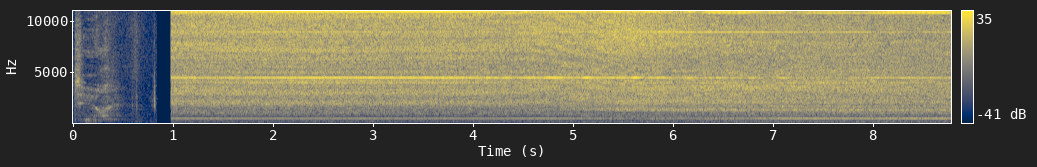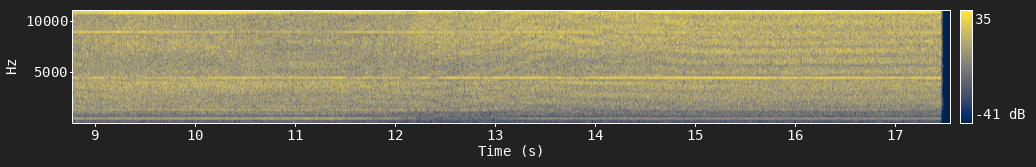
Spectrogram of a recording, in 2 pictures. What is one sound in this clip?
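A vacuum cleaner runs with a loud, steady roar and whine.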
